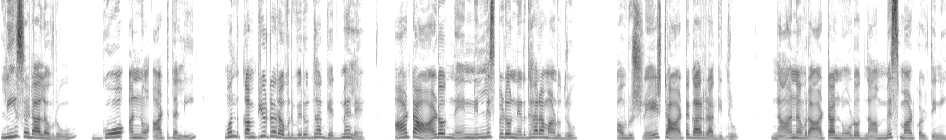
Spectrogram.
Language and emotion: Kannada, sad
